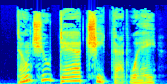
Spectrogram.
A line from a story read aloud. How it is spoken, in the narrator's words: she said softly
